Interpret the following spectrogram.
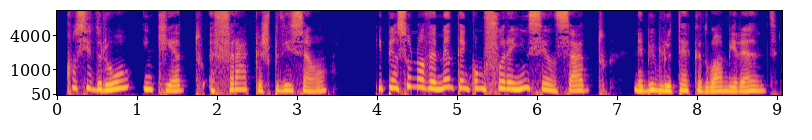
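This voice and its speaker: Mellow European Portuguese woman narrating. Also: medium pitch, dry recording, clean studio sound. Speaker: audiobook narrator. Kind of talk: scripted narration.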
